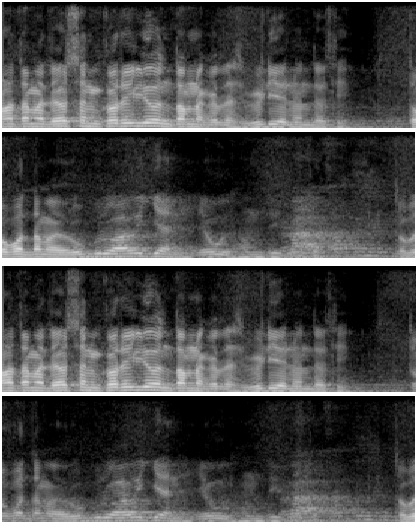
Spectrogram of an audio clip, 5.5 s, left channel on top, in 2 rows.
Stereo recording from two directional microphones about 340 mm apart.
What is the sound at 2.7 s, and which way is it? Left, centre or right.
Speech, left.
